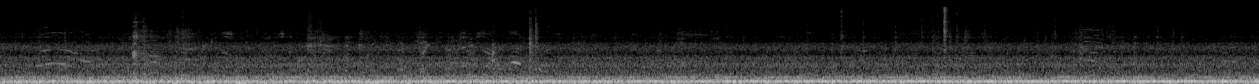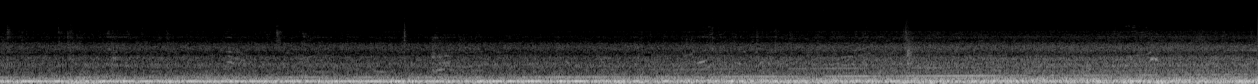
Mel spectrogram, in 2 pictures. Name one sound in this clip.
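Wheels rumble and thump over the runway.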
